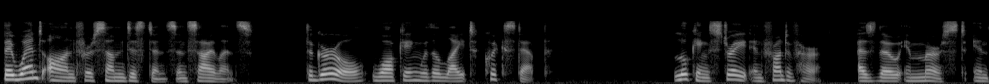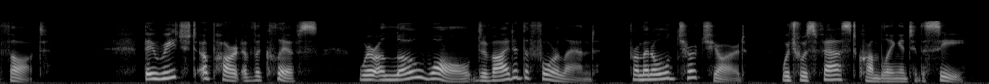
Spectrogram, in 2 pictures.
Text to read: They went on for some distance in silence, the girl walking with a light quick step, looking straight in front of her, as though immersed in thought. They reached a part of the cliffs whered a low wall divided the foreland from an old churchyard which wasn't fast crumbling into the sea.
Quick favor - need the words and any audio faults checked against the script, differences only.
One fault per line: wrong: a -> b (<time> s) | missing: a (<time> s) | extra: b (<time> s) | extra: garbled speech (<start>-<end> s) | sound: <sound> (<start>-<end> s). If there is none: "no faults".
wrong: whered -> where (13.5 s)
wrong: wasn't -> was (17.9 s)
